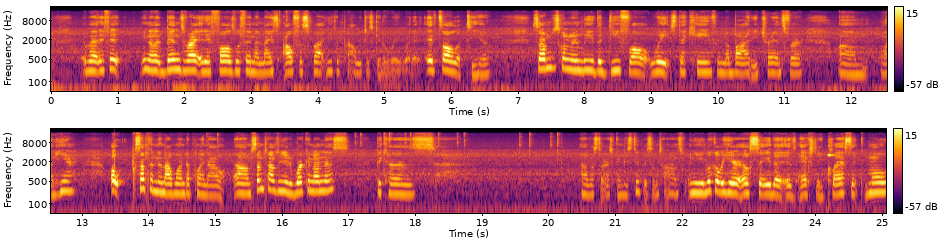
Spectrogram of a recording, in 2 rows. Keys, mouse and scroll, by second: 0.1 alt+r, 1.0-2.6 drag, 1.3 r, 3.9 a, 4.1 a, 4.4 alt+r, 7.2 click, 7.5 click, 16.4 click, 16.9 middle click, 17.2 click, 18.9-19.5 drag, 19.7-21.8 drag.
